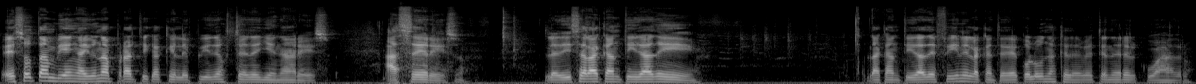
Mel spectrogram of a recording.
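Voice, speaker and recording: A man teaching an online class on office software, explaining step by step and answering his own questions. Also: fairly low pitch, moderate pace, clean tone. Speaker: course facilitator.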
